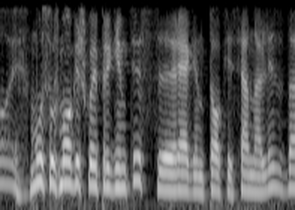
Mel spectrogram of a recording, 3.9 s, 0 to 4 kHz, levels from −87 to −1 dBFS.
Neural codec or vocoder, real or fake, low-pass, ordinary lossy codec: none; real; 3.6 kHz; Opus, 64 kbps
